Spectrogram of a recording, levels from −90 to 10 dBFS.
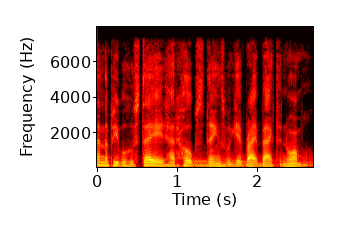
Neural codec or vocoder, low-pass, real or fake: none; 7.2 kHz; real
